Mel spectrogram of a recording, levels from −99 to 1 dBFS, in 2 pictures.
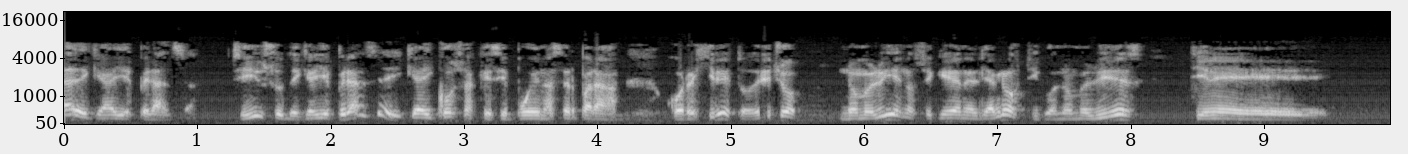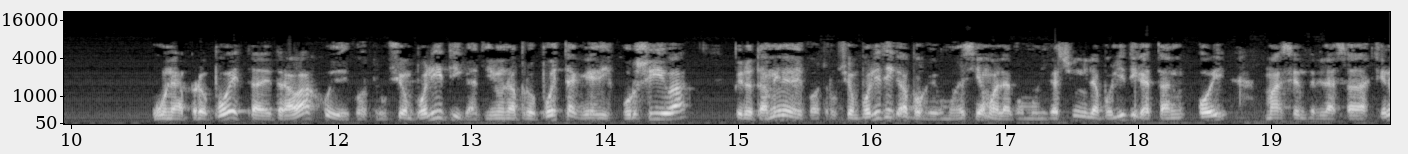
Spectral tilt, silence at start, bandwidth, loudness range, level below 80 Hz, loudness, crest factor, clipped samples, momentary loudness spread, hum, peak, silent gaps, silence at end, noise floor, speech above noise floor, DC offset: -2 dB/octave; 0 s; 7.6 kHz; 2 LU; -66 dBFS; -20 LUFS; 16 dB; under 0.1%; 8 LU; 60 Hz at -65 dBFS; -4 dBFS; none; 0 s; -58 dBFS; 38 dB; under 0.1%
